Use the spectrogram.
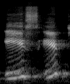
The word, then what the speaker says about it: ACIT: So let's start with tell us what problem you're solving with ACIT. Am I pronouncing it correctly?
